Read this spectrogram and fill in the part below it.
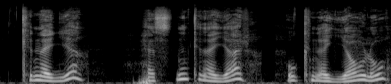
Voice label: knejje, Numedalsmål; Verb; Hesten knejjar. Ho knejja o lo.

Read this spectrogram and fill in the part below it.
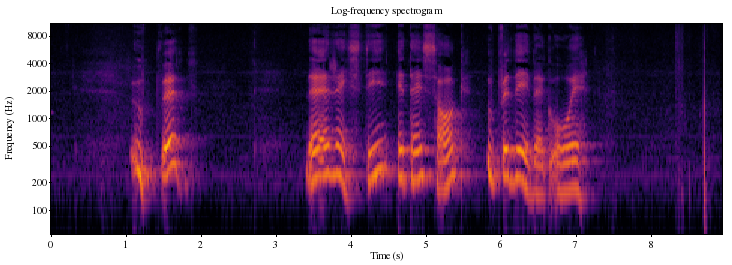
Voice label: uppve, Numedalsmål; oppe ved, oppe med; Preposisjon

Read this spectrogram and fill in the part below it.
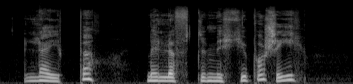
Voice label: loype, Numedalsmål; Verb

